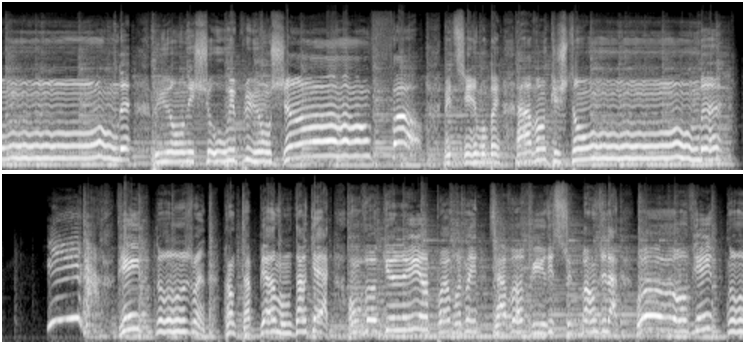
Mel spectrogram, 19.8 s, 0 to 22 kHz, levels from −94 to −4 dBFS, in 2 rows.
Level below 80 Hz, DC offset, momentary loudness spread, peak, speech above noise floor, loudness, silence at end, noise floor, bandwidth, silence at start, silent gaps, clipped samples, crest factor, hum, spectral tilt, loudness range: -42 dBFS; under 0.1%; 8 LU; 0 dBFS; 47 dB; -12 LUFS; 0 s; -59 dBFS; 17 kHz; 0 s; none; under 0.1%; 12 dB; none; -4.5 dB/octave; 3 LU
